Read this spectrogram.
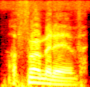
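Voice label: "affirmative", English; missionpack; rott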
